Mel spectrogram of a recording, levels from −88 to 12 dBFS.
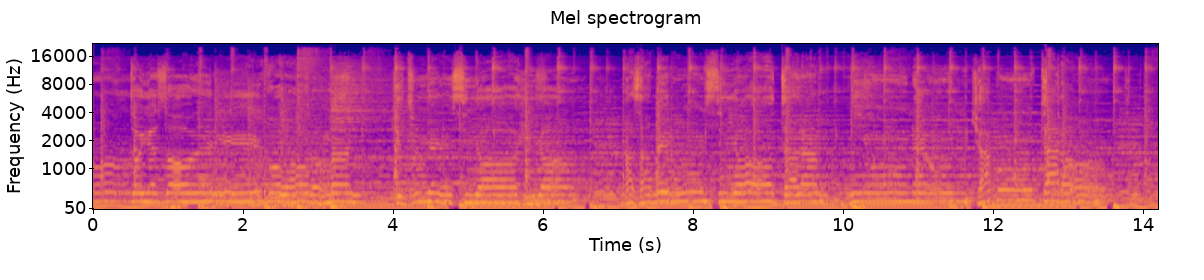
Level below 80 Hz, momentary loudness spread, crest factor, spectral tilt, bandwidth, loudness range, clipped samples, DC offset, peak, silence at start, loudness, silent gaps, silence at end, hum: -22 dBFS; 5 LU; 12 dB; -4.5 dB/octave; over 20 kHz; 2 LU; under 0.1%; under 0.1%; 0 dBFS; 0 s; -13 LUFS; none; 0 s; none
